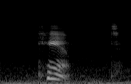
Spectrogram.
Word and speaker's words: camped: now echo me can't camped i camped out over the weekend what sound does the ed make that's right it makes the sound of t can't and since we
